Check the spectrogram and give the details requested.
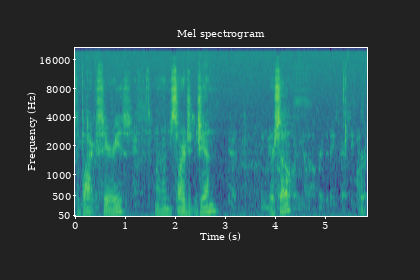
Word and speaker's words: Erso: So again, we have the 2016 Star Wars, the Black Series, Sergeant Jyn Erso, or Erso. That's spelled Jyn space ERSO, Jyn Erso.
